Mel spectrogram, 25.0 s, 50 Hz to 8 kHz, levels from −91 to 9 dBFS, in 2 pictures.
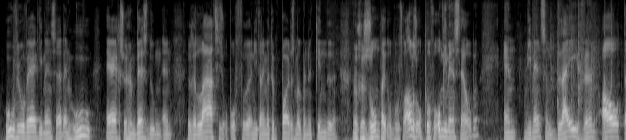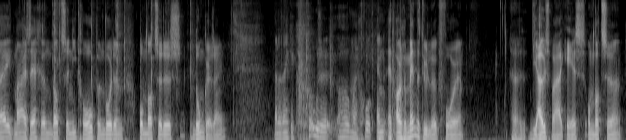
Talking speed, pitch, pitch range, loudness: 175 wpm, 105 Hz, 95-120 Hz, -23 LUFS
